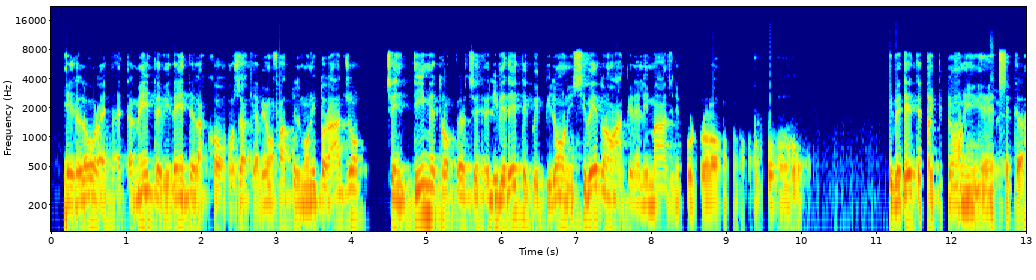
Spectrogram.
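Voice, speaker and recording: At a moderate speed, a man speaks with pitch that varies in an ordinary way. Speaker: local government official; remote guest. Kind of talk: TV debate. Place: office. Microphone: video call.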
